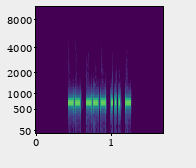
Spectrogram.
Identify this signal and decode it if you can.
Morse code, heard as a keyed tone, about 54 wpm, 700 Hz. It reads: MOST
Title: Top 100 Words 50wpm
